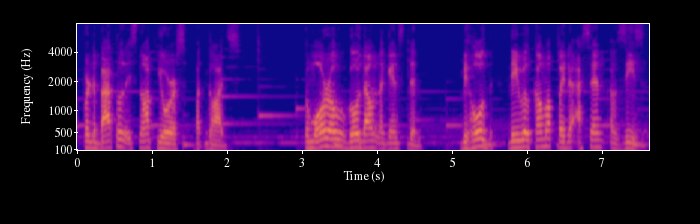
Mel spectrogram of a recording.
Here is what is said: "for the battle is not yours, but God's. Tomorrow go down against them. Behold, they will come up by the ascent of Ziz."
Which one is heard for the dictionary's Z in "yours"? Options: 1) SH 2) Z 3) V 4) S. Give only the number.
4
